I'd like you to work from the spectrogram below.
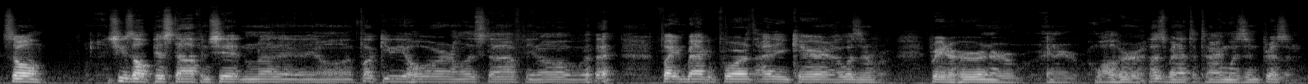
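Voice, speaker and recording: A man spins a loose, casual story, tripping over his words and repeating himself as he goes. He swears freely and never polishes a sentence. His voice sits at an ordinary middle pitch and is picked up from a little way back from the microphone. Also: flat delivery, moderate pace, distant mic, a little hiss or hum.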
